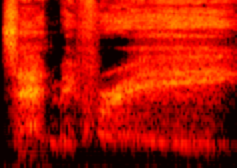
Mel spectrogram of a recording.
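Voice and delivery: very quiet, soft, breathy, hushed whisper. Narrating a voice that enters your head and speaks: whispered. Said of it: "and just whispers to you, ... I tried to whisper".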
